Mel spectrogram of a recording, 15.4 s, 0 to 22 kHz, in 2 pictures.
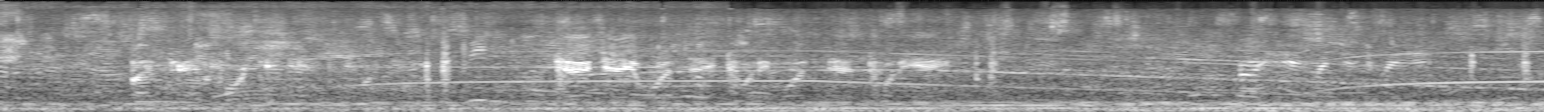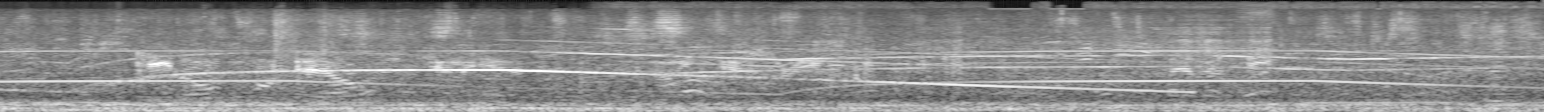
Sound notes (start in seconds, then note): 0.7 police radio chattering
